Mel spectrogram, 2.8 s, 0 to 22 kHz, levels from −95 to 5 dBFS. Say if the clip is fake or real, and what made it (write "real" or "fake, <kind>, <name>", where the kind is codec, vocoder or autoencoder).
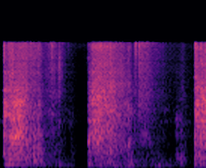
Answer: fake, codec, DAC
